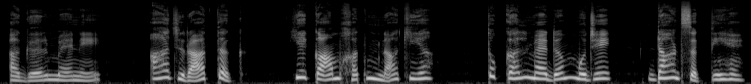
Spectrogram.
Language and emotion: Urdu, fearful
